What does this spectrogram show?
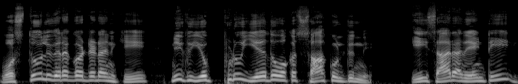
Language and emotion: Telugu, disgusted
